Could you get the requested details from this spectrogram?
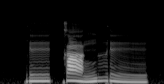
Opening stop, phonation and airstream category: plain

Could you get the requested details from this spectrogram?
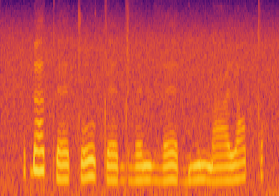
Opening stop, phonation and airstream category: implosive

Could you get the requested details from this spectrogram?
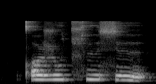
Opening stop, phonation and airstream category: ejective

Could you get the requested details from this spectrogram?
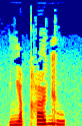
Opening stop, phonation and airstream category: aspirated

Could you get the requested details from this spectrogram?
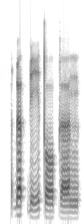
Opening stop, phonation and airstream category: implosive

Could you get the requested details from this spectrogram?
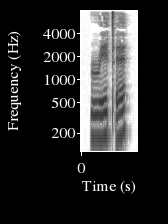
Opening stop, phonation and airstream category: ejective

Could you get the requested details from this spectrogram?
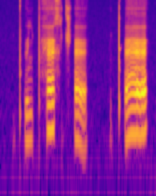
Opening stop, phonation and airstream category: ejective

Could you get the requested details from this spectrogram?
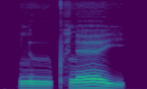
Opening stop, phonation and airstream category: aspirated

